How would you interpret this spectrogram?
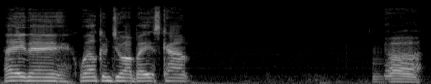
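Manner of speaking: a friendly king who took something; young king. Acted. King welcoming the adventurers, high and loose.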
